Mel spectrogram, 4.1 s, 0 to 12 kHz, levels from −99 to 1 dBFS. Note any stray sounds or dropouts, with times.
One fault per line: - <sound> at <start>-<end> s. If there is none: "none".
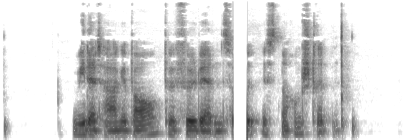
- dropout at 2.3-2.5 s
